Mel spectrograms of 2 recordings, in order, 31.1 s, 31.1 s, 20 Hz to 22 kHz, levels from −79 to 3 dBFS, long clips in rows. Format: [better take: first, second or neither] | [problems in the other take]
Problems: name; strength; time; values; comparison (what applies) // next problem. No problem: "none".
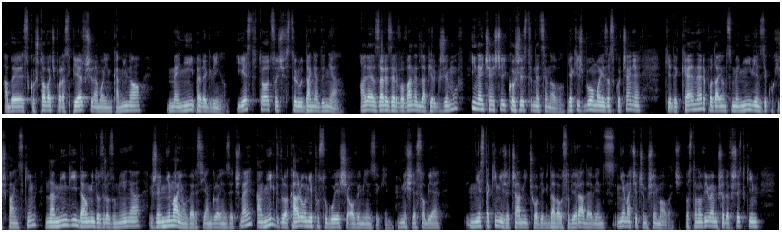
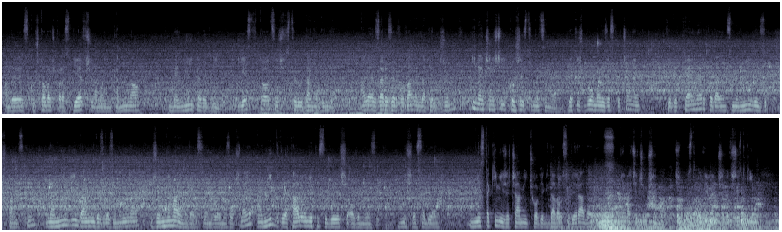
first | rain or running water; very loud; throughout; 2 dB above the speech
